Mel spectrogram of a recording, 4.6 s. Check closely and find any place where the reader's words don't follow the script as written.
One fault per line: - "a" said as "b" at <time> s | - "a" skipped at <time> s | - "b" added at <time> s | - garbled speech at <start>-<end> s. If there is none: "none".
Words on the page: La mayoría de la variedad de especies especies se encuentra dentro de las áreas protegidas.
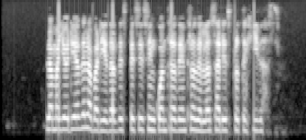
- "especies" skipped at 2.2 s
